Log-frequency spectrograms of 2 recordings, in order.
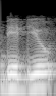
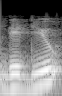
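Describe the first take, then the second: No difference in how they are said.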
